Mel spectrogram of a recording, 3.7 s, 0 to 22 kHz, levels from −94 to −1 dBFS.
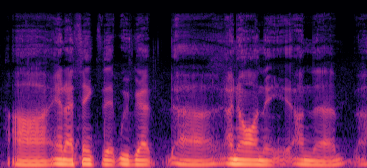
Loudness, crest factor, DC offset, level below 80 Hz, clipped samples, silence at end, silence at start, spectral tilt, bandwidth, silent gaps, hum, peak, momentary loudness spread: -26 LUFS; 14 dB; under 0.1%; -46 dBFS; under 0.1%; 0 s; 0.1 s; -8 dB/octave; 15 kHz; none; none; -12 dBFS; 8 LU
